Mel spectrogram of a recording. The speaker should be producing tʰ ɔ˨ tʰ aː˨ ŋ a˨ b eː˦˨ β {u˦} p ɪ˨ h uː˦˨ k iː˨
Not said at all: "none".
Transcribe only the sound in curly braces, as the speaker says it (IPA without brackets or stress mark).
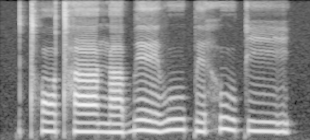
uː˦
